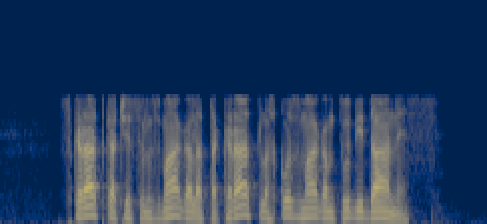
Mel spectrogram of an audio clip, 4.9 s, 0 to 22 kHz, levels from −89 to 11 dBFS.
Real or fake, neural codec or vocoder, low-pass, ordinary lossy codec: real; none; 3.6 kHz; Opus, 64 kbps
